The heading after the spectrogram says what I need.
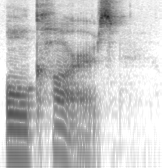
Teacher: if I say this quickly it might be old cars without any D sound at all but if I speak it a little bit more carefully there's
